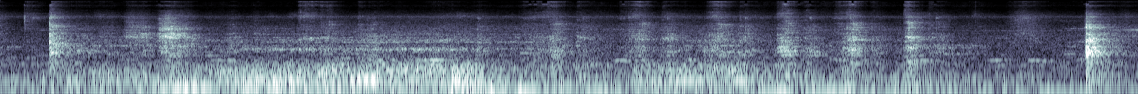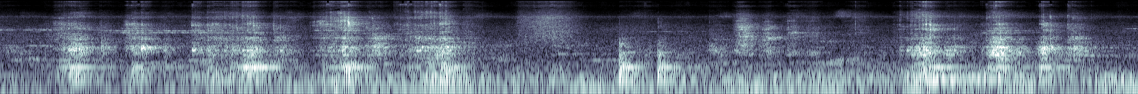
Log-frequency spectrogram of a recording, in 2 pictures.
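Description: Scissors cut through blouse fabric in a steady, close run of rasping snips and rustles, continuing without speech for a long stretch.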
